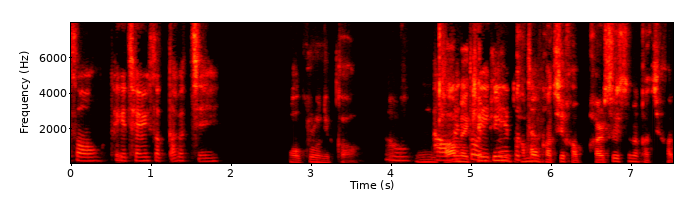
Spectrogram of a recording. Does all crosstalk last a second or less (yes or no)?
no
